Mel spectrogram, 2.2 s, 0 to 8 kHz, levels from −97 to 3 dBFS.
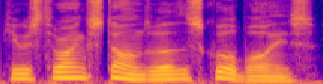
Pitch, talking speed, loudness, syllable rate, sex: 120 Hz, 195 wpm, -15 LUFS, 5.4 syllables/s, male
